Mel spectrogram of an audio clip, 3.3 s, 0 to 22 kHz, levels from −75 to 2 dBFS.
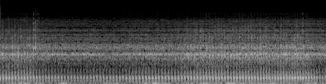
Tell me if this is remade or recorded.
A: remade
